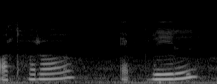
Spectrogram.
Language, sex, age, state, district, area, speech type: Assamese, female, 30-45, Assam, Kamrup Metropolitan, rural, spontaneous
